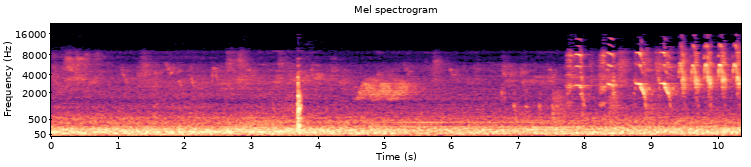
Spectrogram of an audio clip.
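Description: A small bird chirping in a rapid run of short, falling chirps through the last couple of seconds, over a steady low rumble. There is a single sharp click a few seconds in.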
